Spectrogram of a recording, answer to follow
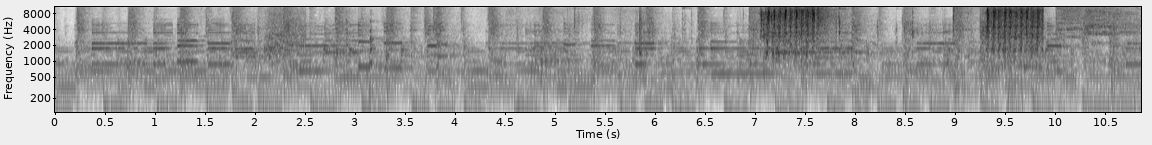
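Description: Background music with a steady beat. About seven seconds in and again near the end, a cordless impact wrench rattles in two short bursts, running the lug nuts onto a stock Ford Bronco wheel.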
